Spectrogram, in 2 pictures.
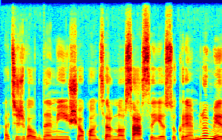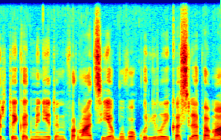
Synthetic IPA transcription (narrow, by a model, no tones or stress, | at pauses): ɐt̪ʲsʲɪʒʲʋʲɛlˠɡd̪ɐmʲɪɪʃʲjoːkonʲsʲɛɾnoːsɑːsɐjɛsʊkɾʲɛmʲlʲʊmʲɪɪɾt̪ɐɪkɐt̪mʲɪnʲeːt̪ɐɪnfoːɾmɑːt̪sʲɪjɛbʊʋoːkʊɾʲiːlˠɐɪkɐsʲlʲæpʲɛmɐ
